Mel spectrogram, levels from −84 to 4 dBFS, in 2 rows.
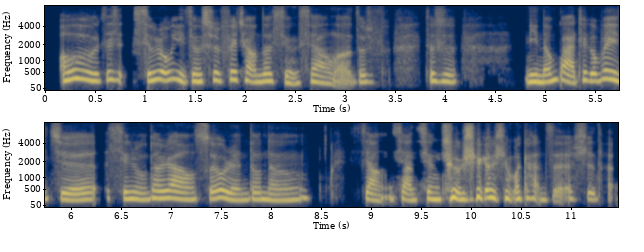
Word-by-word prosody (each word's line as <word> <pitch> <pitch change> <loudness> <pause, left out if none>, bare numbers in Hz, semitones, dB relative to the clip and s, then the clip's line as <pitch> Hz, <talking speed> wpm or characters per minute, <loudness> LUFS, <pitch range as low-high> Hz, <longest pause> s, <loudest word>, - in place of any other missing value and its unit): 哦， 260 -1 +3
这 260 +4 -3
形 235 - -5
形 235 +3 0
容 260 0 +3
已 240 -5 +1
经 215 +2 +2
是 245 +3 -1
非 265 +3 0
常 235 -6 0
地 220 +2 +2
形 180 -7 -3
象 185 -1 -2
了， - - -3
就 200 -1 -4
是 200 - -11 0.5
就 - - -2
是 215 -2 -2 0.7
你 210 0 +3
能 210 +5 +2
把 245 -8 +2
这 240 - -2
个 225 -2 +2
味 270 0 +3
觉 185 -2 0
形 205 -2 -2
容 190 -2 0
得 220 +2 +2
让 205 -4 +2
所 200 +1 -2
有 235 +1 +4
人 180 -4 +1
都 195 0 -2
能 180 +4 -3 0.4
想 - - -2
想 195 -5 -1
清 195 0 0
楚 230 +2 +4
是 195 +7 +4
个 235 0 +5
什 220 +1 0
么 205 0 0
感 220 -3 -3
觉 180 - -5
是 190 -1 -4
的。 185 - -13
210 Hz, 240 characters per minute, -17 LUFS, 190-230 Hz, 0.7 s, 个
